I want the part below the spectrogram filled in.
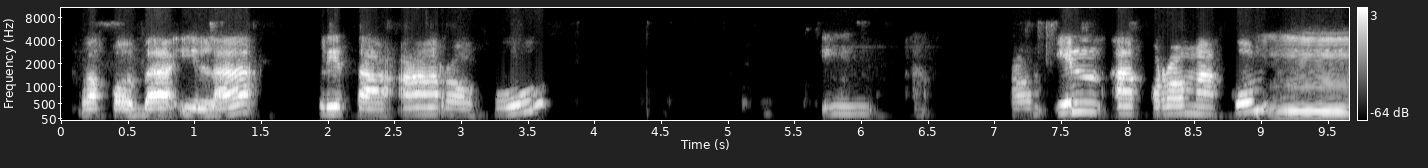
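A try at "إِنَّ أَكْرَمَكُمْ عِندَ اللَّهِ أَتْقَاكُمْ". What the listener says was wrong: Maksud in nggak boleh. Karena Nggak ada anna. Ayat Al-Quran nggak boleh, Bu. Inda itu dorof. Dorof kata sesudahnya itu harus majrur. Kata setelah inda.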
